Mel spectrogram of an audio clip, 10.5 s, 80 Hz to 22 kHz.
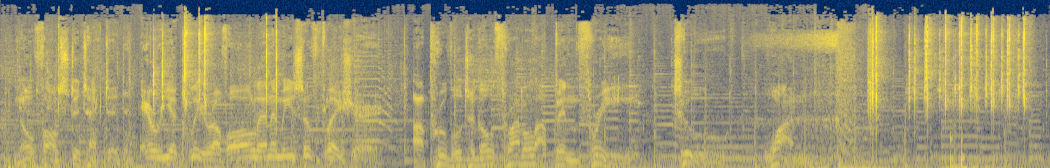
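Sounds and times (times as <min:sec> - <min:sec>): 
speech: 0:00.2 - 0:08.4
cigar cutter snipping the cap of a cigar with an Ecuadorian Connecticut wrapper: 0:01.1 - 0:02.9, 0:07.1 - 0:10.4.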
